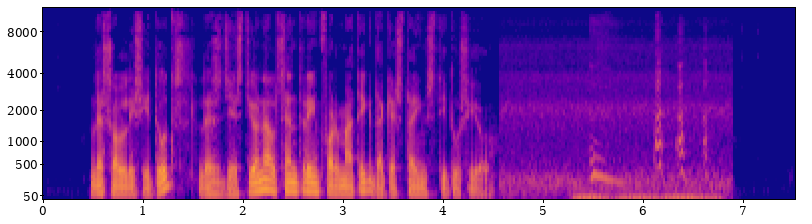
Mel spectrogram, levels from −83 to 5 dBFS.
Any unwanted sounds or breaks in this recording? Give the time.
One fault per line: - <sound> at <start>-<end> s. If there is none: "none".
- laugh at 5.3-6.8 s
